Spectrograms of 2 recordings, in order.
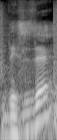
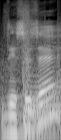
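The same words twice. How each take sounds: No difference in how they are said.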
